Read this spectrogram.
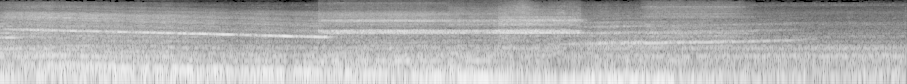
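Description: A subway train's electric motors whine, falling in pitch as the train slows.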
